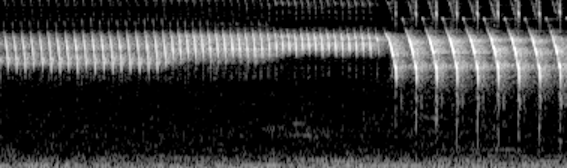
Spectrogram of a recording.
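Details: Canary in long rolling 'ngerol' song used to prompt and tutor young males: a fast, even buzzy trill held about two and a half seconds, then a quicker series of sharp descending chirps repeated several times a second.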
